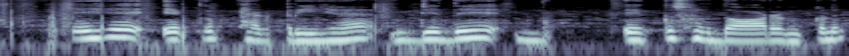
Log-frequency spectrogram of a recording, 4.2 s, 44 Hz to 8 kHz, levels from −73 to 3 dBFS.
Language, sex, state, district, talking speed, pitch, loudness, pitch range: Punjabi, male, Punjab, Kapurthala, 140 wpm, 205 Hz, -14 LUFS, 185-225 Hz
